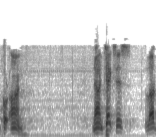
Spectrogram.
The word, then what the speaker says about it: Quran: is when you introduce the Quran it's called Quran now in Texas a lot of people mispronounce it they call it Koran but it's Quan but regardless of what you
